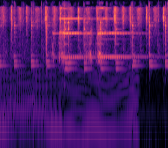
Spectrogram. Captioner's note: bike bell rings; light playful music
